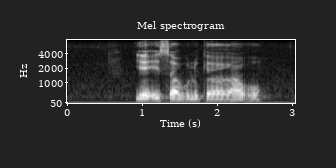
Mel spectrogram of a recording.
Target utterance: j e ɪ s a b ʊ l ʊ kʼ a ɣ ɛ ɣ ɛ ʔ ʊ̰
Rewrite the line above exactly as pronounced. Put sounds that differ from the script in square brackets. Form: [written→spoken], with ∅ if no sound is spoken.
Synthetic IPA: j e ɪ s a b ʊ l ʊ kʼ [a→ɛ] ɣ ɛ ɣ [ɛ→a] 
